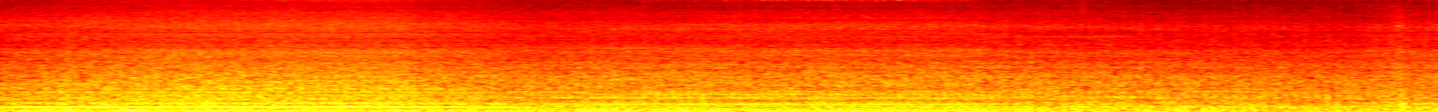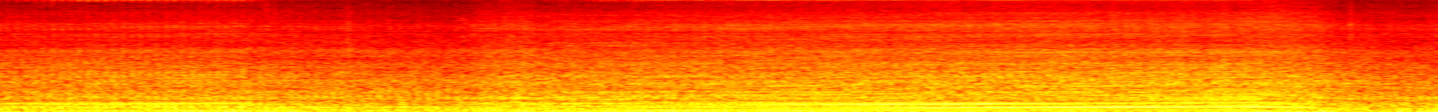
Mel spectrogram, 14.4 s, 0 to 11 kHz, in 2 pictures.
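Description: BMW G310GS single-cylinder motorcycle engine running at low speed, its note stepping up and down with the throttle, climbing slowly in the last few seconds and then dropping off just before the end, over a steady rush of riding wind.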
